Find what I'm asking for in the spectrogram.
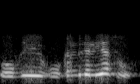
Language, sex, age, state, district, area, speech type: Bengali, male, 30-45, West Bengal, Jhargram, rural, conversation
